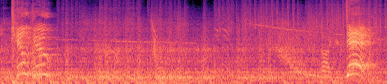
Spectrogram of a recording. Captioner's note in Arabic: المؤثرات الصوتية للعبة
